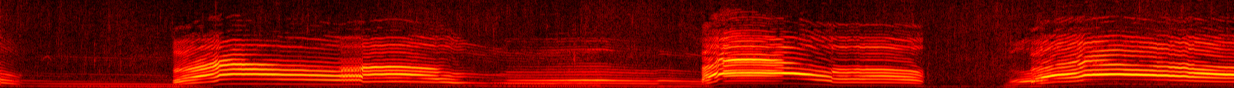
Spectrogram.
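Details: Cats fighting: long drawn, wavering yowls with rich harmonics, two or more voices overlapping, loud rising howls breaking in around every two to three seconds over lower moaning growls.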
